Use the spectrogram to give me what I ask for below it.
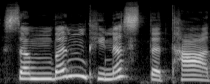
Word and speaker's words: সম্বন্ধিনস্তথা: সম্বন্ধিনস্তথা, থাতে দীর্ঘ হবে, সম্বন্ধিনস্তথা, থাতে দীর্ঘ।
